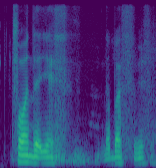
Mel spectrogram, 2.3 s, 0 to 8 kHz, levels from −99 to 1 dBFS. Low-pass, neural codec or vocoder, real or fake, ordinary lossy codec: 7.2 kHz; codec, 16 kHz, 6 kbps, DAC; fake; none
